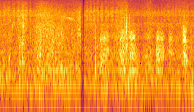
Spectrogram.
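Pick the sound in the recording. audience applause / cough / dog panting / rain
dog panting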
